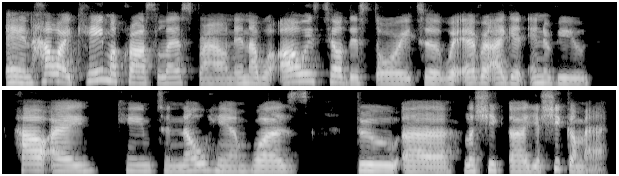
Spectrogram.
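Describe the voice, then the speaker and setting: A woman's voice: medium pitch, steady tone, measured pace, sharp tone. A woman from Samoa, whose first language is Samoan, speaking as an interview guest in an earnest, emphatic way, often repeating her words. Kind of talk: casual interview.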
